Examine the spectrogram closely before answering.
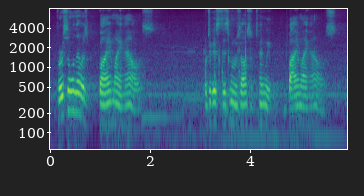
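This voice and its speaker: With music in the background, a man talks at a moderate pace, his fairly high pitch showing ordinary variation. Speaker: gaming video creator. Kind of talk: casual gameplay commentary.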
